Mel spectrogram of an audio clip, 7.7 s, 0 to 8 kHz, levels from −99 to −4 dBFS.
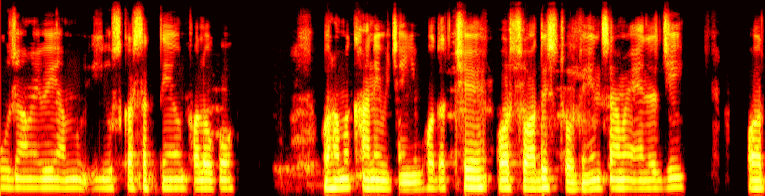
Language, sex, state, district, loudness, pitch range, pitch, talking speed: Hindi, male, Uttar Pradesh, Budaun, -17 LUFS, 125-135 Hz, 130 Hz, 205 wpm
